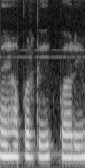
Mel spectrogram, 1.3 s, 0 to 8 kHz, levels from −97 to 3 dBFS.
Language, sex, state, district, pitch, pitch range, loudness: Hindi, female, Uttar Pradesh, Jyotiba Phule Nagar, 205 Hz, 200-210 Hz, -16 LUFS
